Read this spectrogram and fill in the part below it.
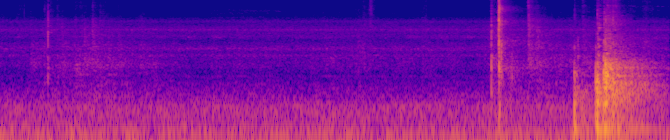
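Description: Metal pliers click and scrape against a bearing.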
